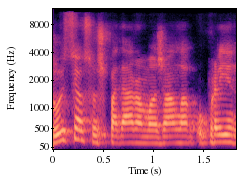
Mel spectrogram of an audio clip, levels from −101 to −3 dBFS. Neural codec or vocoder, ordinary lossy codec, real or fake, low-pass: codec, 24 kHz, 1.2 kbps, DualCodec; AAC, 48 kbps; fake; 10.8 kHz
